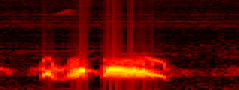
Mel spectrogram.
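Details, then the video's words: A single spotted dove lure phrase used to attract wild doves: a soft lead-in, a rolling double coo, then a long, steady, low cooing note fading out. "Tiếng cu gáy thúc bổi"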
